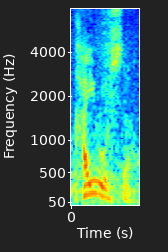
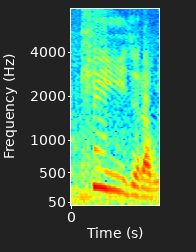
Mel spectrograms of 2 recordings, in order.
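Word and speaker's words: Caius: 이름을 넣는데 돈빌엠티즈 칼리지 근데 티저는 원래는 스펠링이 어떻게 되면은 카이유스예요 카이우스 그래서 건빌 앤 카이유스 칼리지라고 해야 되는데 앞에서 우리가 막달란이라고 안 하고 뭐라고 응답했죠 모델님 모델링은 여기에 카이온스가 아니고 키즈라고 읽습니다 키즈 그러면 이제 콤비 된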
